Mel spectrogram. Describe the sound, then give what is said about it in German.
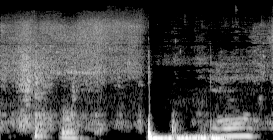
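A steady, fairly loud fizzing hiss like a freshly poured carbonated soft drink, broken midway by a sharp pop and followed by lower, murmuring, voice-like sounds. “Zisch ist der Sound der Spreit.”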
